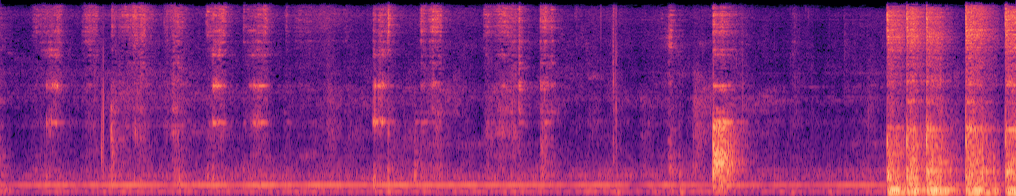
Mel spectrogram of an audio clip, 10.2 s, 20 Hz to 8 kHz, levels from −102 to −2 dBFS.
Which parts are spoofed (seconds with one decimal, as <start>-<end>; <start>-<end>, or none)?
none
